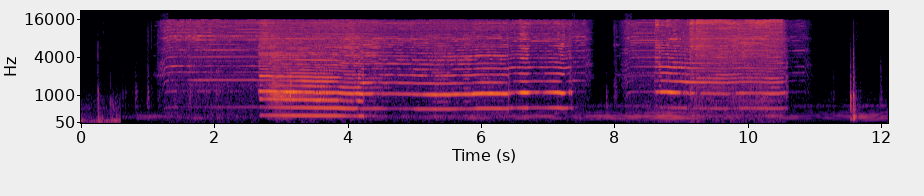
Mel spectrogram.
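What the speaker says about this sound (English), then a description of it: "Let's get the multi-tool." A multi-tool cuts through wood near a reinforcement bracket with a loud, buzzing, high-pitched whine that wavers in pitch, running in two long passes with a brief break between them.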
